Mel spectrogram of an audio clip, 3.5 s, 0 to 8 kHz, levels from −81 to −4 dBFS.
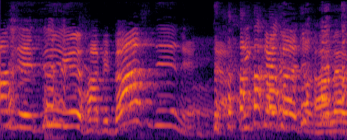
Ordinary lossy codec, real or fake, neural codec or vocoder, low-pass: none; real; none; none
